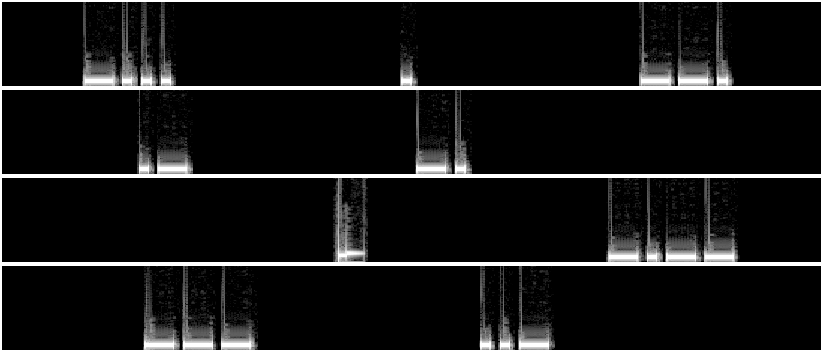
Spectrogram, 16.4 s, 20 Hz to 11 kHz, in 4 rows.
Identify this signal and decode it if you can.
Morse code, heard as a keyed tone, about 25 wpm, spaced as for 7 wpm, 700 Hz. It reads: BEGAN YOU
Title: 8x Character Spacing - Top 500 Words - 25wpm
